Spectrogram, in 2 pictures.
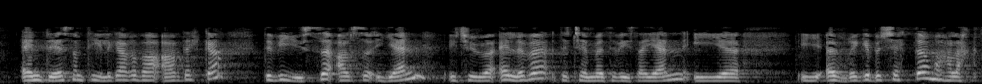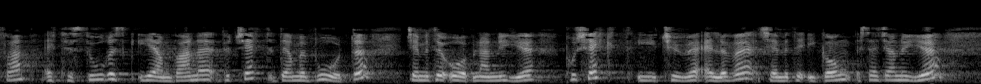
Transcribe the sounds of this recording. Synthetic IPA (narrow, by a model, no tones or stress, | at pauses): ɛnd̪ɛsɔmt̪ʰiːdlɪɡɑɾəʋɑɾʔɑːʋd̪ɛkːɑ | d̪̥ɛʋiːsəʔɑlsɔʔɪjɛnːɪçʉːəʔɛlʋəd̪̥ɛçeːmət̪ʰɪlʋiːsɑɪjɛnɪ | ʔɪøʋɾɪɡəbʉd̪ʃɛt̪ːəɾmɛɦɑʁlɑkt̪fʁɑmʔɛt̪hɪst̪uːʁɪskjæːʁnbɑːnəbʉd̪ʃɛt̪ːd̪æːɾmɛboːd̪əçeːmət̪ʰɪlɔ̰ʔoːpnɑnyːəpʰʁʊʃɛkt̪ɪçʉːəʔɛləʋəçeːmət̪ʰɪlʔɪɡɔŋsɛd͡ʒənyːə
